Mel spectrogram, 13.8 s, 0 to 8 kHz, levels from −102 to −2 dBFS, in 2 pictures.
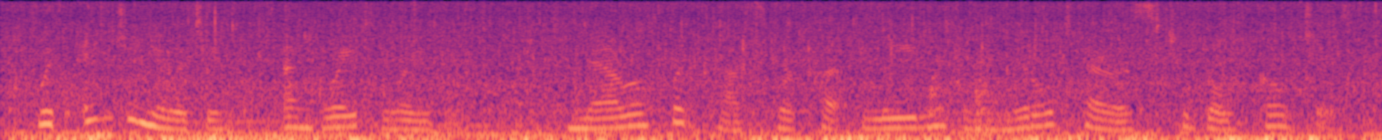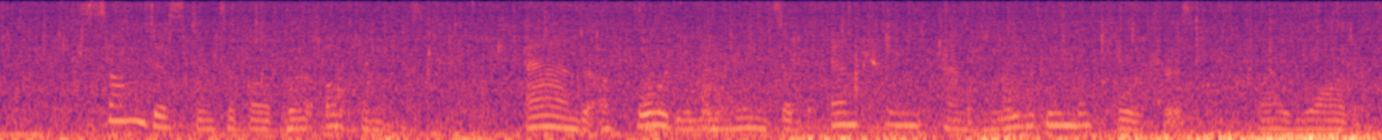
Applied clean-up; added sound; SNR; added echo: none; Water; -4 dB; none.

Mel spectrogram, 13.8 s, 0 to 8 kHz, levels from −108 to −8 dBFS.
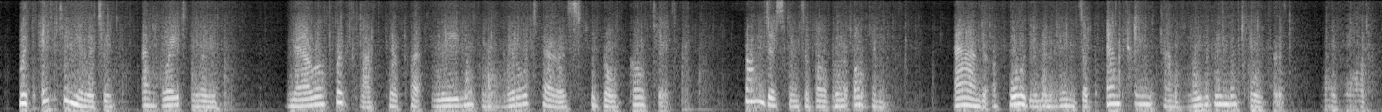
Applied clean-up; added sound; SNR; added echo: neural mask model RNNoise.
